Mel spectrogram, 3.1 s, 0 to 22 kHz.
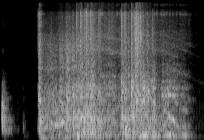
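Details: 1963/64 Chevrolet C10 step-side, fuel just reaching the filter, given throttle: brief cranking catches into a rough, ragged run for about two seconds before cutting off; hard starting.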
